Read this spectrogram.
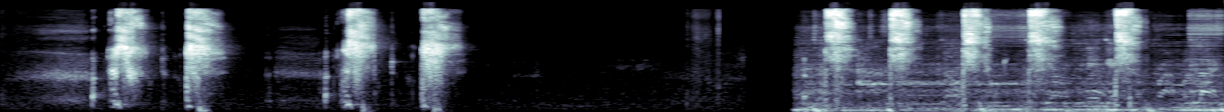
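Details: Sneezing from a compilation of men's rapid sneezing attacks: several sharp sneezes in quick runs, then a burst of louder sneezes over background noise.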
